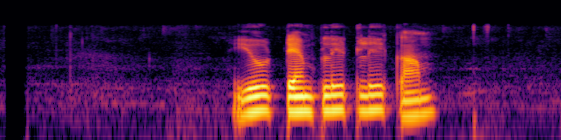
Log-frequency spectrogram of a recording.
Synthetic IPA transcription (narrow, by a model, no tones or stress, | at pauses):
joʈẽmpleʈlekam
